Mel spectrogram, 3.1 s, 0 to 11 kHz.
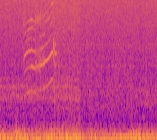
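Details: Northern lapwings (Vanellus vanellus) at Paimvere, Pärnumaa, on 6 March 2020: a single slurred, wheezy, rising 'pee-wit', lasting under a second, over steady low wind rumble.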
